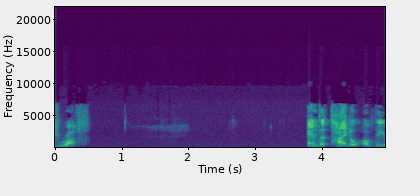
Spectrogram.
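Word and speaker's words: Rugh: I'm assuming the pronunciation is Ruff.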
